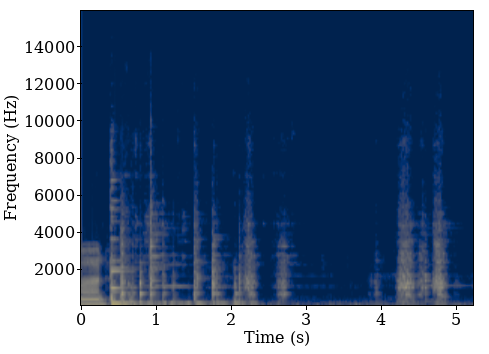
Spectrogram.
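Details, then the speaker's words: 1963 VW Beetle Type 1 engine with a late-model alternator/generator fan being fitted in a CB Performance doghouse shroud. Rasping scrapes at two or three per second as it turns before tightening; the fan rubs its housing and needs another shim. "sounds like I'm gonna need more shims. So I haven't even tightened it down, you can hear it revving."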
